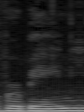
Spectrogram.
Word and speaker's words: vervain: Masculine, if you are of masculine, rosemary and vervain leaves. or verbain leaves, properly pronounced.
